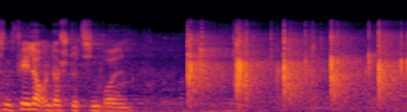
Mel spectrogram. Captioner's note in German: Beifall bei der LINKEN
